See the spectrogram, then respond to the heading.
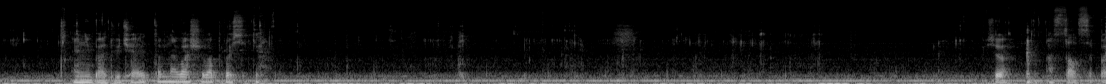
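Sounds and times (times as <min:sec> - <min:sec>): person chewing: 0:00.0 - 0:00.7, 0:02.7 - 0:08.7, 0:09.3 - 0:09.8
steady low hum: 0:00.0 - 0:11.0.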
